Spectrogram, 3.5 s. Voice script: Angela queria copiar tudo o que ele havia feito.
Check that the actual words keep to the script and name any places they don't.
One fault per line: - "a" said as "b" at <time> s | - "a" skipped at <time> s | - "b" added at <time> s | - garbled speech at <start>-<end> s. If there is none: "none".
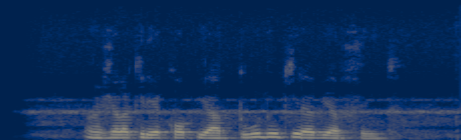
- "ele" skipped at 2.2 s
